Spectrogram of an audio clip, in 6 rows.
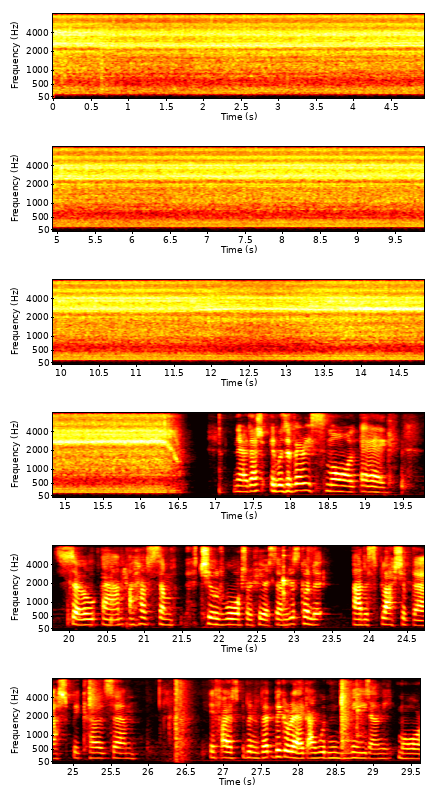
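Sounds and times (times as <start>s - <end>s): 
food processor mixing pastry dough: 0.0s - 16.7s
speech: 17.3s - 29.6s.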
